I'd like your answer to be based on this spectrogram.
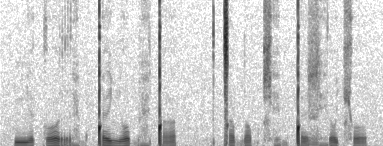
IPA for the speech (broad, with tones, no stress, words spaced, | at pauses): ɲɘ˨˥ko˧˥˧ ræ̤˨bǃɘ˦˥ʎo˧˥˧b æ̤˦˥ǃʌ˨˥ | ǀʌ˧˥˧b ɾɔ˨˥bt͡ɕʰe̤˧˥˧bǃɘ˨ɮe̤˦˥ ɾo˨˥ t͡ɕʰo˦˨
